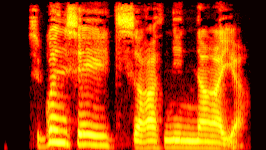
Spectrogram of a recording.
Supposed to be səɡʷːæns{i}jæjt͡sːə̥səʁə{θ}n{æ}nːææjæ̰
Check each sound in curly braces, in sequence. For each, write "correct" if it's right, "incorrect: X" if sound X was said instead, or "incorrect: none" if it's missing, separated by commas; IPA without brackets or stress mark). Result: incorrect: æ, correct, incorrect: i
